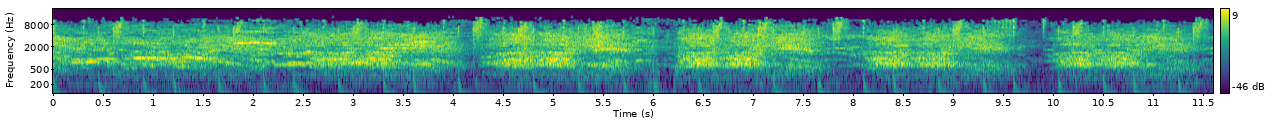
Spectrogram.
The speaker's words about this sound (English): That is a black crowd as Trump is introduced saying 4 more years.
